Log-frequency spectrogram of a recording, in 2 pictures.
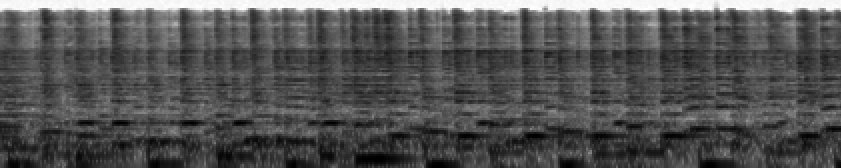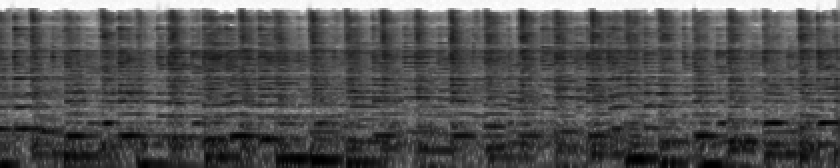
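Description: Gypsy swing recording with an acoustic lead guitar soloing over a steady beat of strummed rhythm guitar and bass.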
